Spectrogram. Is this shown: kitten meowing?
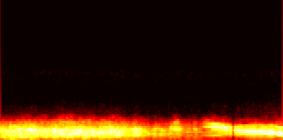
yes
